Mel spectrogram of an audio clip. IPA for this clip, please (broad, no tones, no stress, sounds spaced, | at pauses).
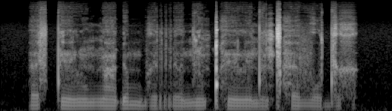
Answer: ɛ s t ẽ l ũ ŋ ã ɗ ɘ m b ɘ r ɘ n z ũ ǃʰ ẽ l ẽ d ã ǀʰ ɛ v o d ɘ x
